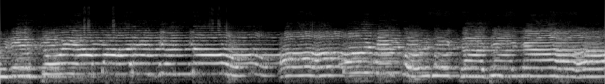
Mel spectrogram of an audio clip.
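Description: A woman singing a Bengali Islamic gojol into a handheld microphone, with long held notes that slide and waver in pitch.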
